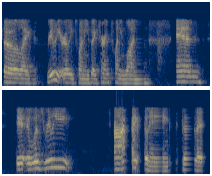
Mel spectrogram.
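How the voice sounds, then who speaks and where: A woman's voice: sits low, takes it slowly. A woman from the Philippines talking casually and reflectively as a guest in a video call conversation. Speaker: guest, chef. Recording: thin phone-like video call audio.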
